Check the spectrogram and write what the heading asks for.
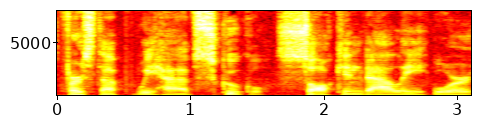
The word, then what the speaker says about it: Saucon: to talk about is the way that we pronounce things. First up, we have Schuylkill, Saucon Valley, or Sycon if you're not from here.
